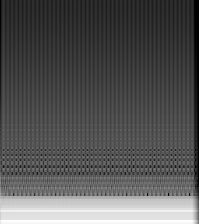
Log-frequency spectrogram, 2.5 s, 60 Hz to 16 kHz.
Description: Sub Juno G1.wav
